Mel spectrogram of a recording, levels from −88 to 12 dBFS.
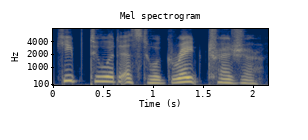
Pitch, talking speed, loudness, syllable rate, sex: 195 Hz, 225 wpm, -20 LUFS, 4.9 syllables/s, female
